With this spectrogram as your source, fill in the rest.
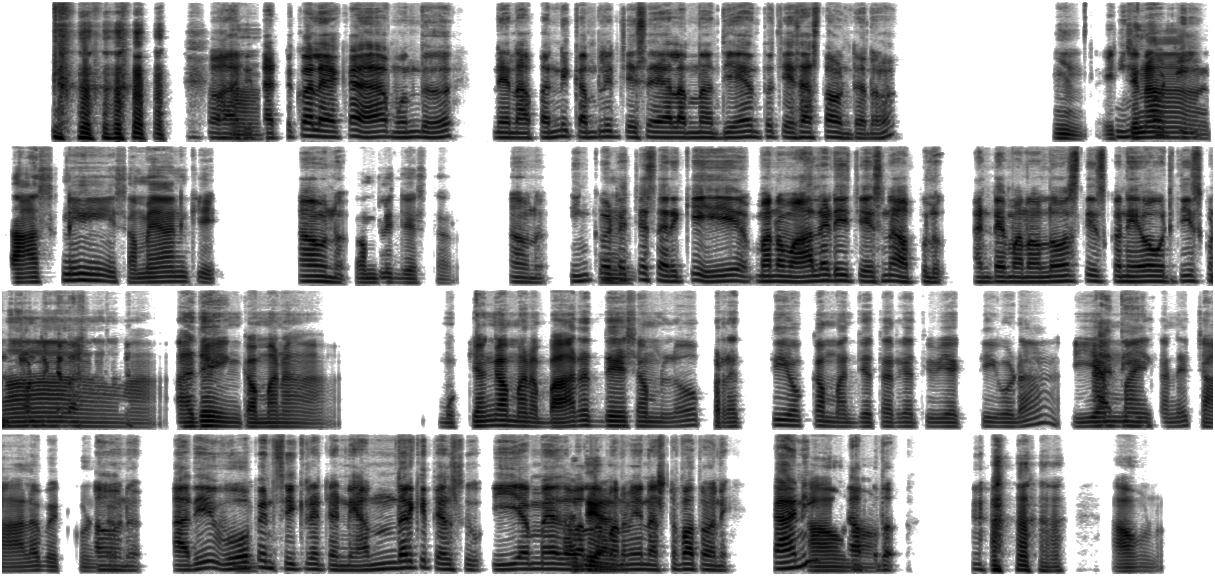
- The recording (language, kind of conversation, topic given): Telugu, podcast, ఫ్లోలోకి మీరు సాధారణంగా ఎలా చేరుకుంటారు?
- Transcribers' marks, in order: laugh; in English: "సో"; in English: "కంప్లీట్"; in English: "టాస్క్‌ని"; in English: "కంప్లీట్"; in English: "ఆల్రెడీ"; in English: "లోన్స్"; drawn out: "ఆ!"; chuckle; in English: "ఈఎంఐస్"; in English: "ఓపెన్ సీక్రెట్"; giggle; chuckle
